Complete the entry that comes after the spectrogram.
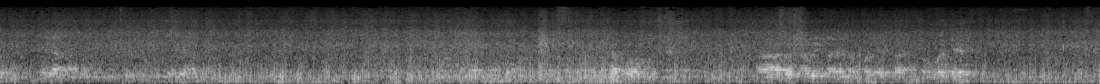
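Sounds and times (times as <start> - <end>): indistinct voices talking: 0.0 - 9.9
rushing background noise: 0.0 - 11.0.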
